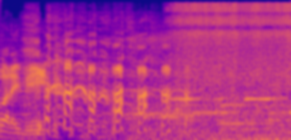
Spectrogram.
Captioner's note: laughter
